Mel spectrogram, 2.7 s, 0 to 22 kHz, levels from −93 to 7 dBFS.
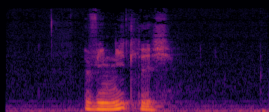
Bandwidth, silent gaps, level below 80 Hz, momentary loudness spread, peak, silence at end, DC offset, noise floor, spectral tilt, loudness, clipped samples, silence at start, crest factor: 15.5 kHz; none; -56 dBFS; 13 LU; -14 dBFS; 0.05 s; under 0.1%; -56 dBFS; -7 dB/octave; -30 LUFS; under 0.1%; 0.85 s; 18 dB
